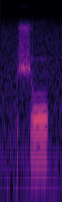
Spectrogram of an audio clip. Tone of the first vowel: high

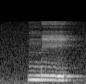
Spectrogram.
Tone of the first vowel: low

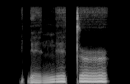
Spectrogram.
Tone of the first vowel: low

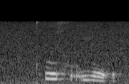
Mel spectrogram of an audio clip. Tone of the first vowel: high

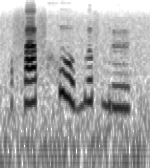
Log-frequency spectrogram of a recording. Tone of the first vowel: rising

